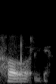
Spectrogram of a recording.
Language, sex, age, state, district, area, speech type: Odia, male, 18-30, Odisha, Cuttack, urban, conversation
